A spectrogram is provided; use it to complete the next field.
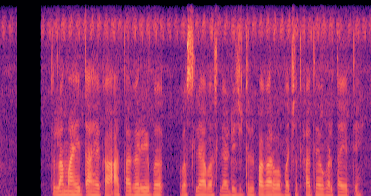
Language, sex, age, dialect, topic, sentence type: Marathi, male, 18-24, Northern Konkan, banking, statement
